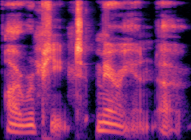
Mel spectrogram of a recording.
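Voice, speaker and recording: A woman voicing a courteous, wealthy gentleman suitor in a story, polite and formal, with a husky voice. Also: extremely low pitch, fairly even intonation, unhurried, exaggerated voice. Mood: courteous, flattering.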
